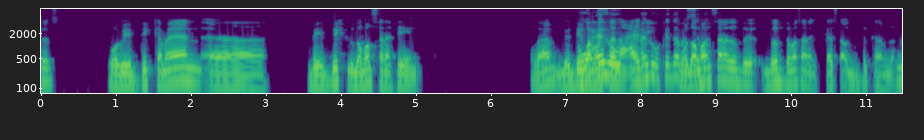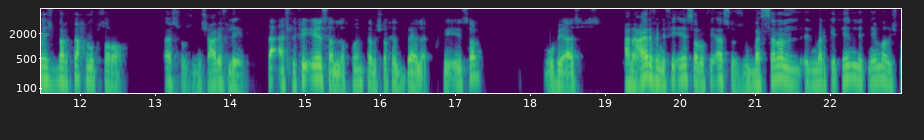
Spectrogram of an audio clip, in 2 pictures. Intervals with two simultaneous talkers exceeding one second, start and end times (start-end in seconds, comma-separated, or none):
7.2-8.9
